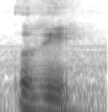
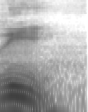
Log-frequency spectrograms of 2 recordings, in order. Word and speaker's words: ऋ: उनको ह्रस्व स्वर अ, इ, उ, री। जो ऋषि है उसका उच्चारण हमारे यहाँ किया जाता है री, और गुजराती मराठी में इसको रू भी कहा जाता है।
